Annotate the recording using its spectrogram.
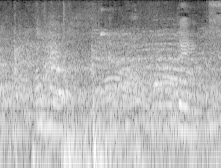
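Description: A volleyball struck once about a second in, a sharp smack over crowd voices and chatter in the gymnasium.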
